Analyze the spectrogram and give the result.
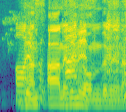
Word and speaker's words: Anis Don Demina: Alltså, för lyssnarnas skull så är Danis Don Demina. – Anis Don Demina. – Anis Don Demina. Det är så dåligt. Danis. Nej, Anis Don Demina.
